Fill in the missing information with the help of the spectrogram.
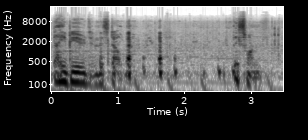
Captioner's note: chuckling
